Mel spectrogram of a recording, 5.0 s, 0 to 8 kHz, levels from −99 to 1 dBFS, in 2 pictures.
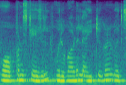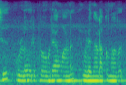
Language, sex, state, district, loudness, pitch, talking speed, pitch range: Malayalam, male, Kerala, Kollam, -17 LUFS, 170 Hz, 130 wpm, 160-175 Hz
